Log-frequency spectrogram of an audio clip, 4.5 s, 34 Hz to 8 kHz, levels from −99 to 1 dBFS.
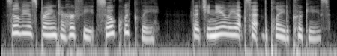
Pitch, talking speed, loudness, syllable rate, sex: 255 Hz, 200 wpm, -17 LUFS, 5.4 syllables/s, female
